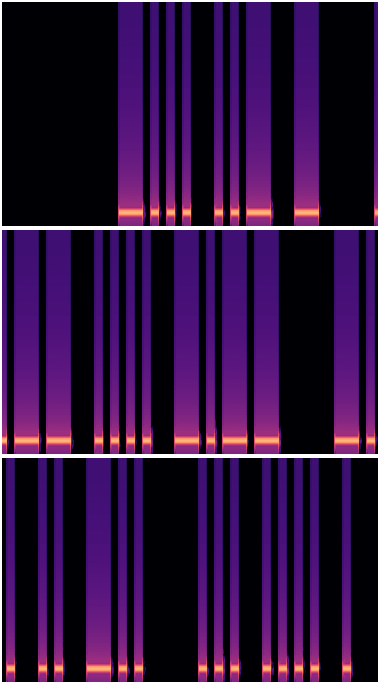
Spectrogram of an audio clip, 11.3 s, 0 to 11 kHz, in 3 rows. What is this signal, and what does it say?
Morse code, heard as a keyed tone, about 15 wpm, 700 Hz. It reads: BUT WHY DID SHE
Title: Sentences from Top 1000 Words - Review Part 1 - 15wpm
